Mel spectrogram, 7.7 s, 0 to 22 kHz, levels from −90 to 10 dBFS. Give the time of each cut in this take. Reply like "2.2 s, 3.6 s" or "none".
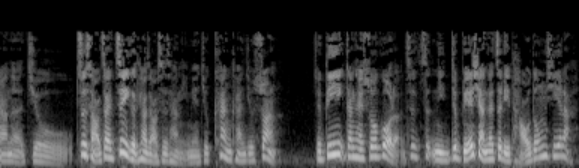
1.0 s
